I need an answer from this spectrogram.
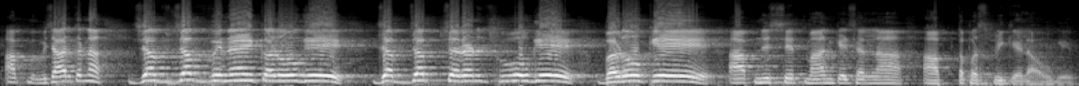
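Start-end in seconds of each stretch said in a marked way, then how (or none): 1.3-7.3 slow, higher, each phrase weighed; measured sermon cadence, slowed right down; slow emphatic preaching. Acted. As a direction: drag it out to press the lesson home. Preacher drives home the point.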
